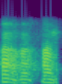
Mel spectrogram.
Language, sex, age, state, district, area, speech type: Marathi, male, 60+, Maharashtra, Sindhudurg, rural, conversation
